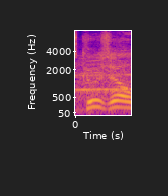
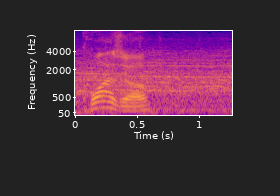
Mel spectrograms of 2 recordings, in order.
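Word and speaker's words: Cuozzo: Chris Kuzo wears number 27, spells his name C-U-O-Z-Z-O. Does not pronounce it like the old Minnesota Viking quarterback Gary Quazzo, Baltimore Colt quarterback.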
